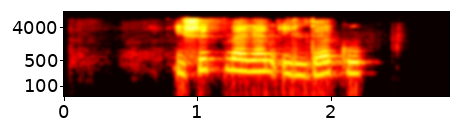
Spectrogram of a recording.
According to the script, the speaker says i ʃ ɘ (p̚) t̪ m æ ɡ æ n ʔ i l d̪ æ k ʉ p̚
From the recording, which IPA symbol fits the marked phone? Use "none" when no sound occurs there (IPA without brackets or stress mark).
none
